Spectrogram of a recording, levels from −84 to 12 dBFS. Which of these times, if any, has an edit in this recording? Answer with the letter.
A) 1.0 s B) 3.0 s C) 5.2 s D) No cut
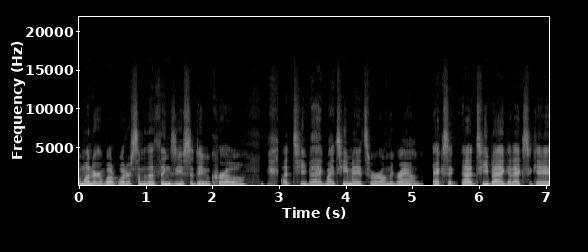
B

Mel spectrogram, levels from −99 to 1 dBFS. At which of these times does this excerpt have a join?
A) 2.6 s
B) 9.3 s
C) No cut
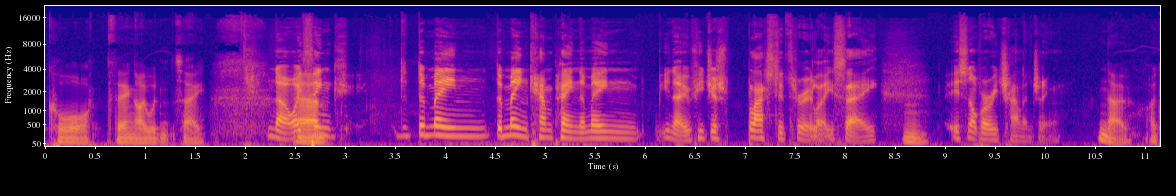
C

